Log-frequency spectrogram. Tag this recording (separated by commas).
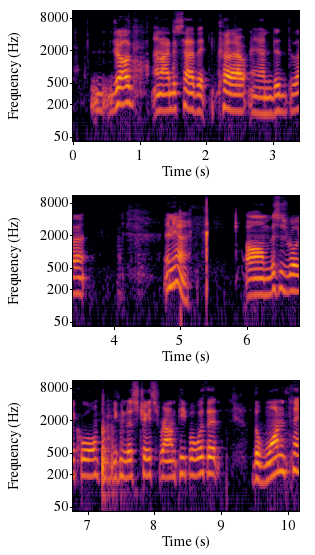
inside a small room, Speech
